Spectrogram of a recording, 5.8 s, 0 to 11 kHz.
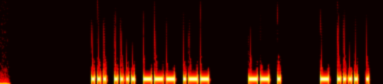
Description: Morse code, heard as a keyed tone, about 28 wpm, 700 Hz. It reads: SHOW ME THE
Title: 2x Word-Spacing - Sentences from Top 200 Words - 28wpm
